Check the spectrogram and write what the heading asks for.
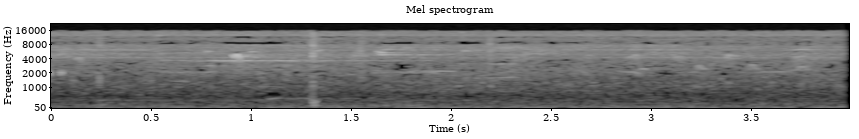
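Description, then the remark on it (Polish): Quiet forest ambience with a steady low hiss and rumble, broken by a few faint, brief bird chirps and a soft knock or rustle as a rubber band is attached to a microphone; no one speaks. “O, jak ja ściszę się na sekundę, posłuchajcie lasu przez sekundę a ja zaczepiam tą gumkę.”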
